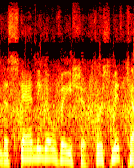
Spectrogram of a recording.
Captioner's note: clapping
